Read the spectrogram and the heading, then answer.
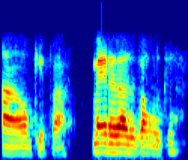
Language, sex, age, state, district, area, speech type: Tamil, male, 30-45, Tamil Nadu, Ariyalur, rural, conversation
